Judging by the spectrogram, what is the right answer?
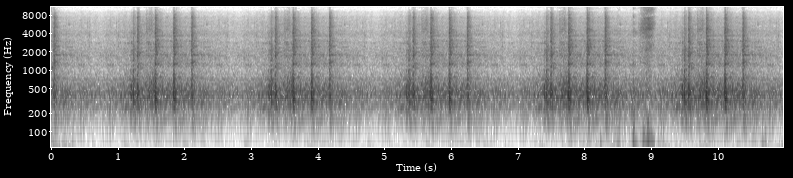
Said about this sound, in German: Holla, jetzt geht's schon mit Geräuschen los. Ein Zug.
